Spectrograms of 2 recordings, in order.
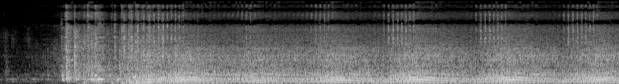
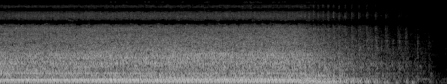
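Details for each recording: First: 2004 Craftsman 917.374430 mower, B&S 6.75 HP (125K02-0371-E1), running after fitting a found spring on the linkage: speed rises and falls about every three-quarters second, surging; owner suspects dirty carburetor or the added spring, unconfirmed. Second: 2004 Craftsman 917.374430 mower, B&S 6.75 HP (125K02-0371-E1) primer engine, after repairs: smooth, steady buzz without hunting or surging, then winds down cleanly at shutoff; normal running.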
